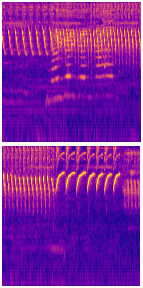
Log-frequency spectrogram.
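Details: Canary song, described as a vigorous long-firing singer suited to train young canaries: fast rapid trills around high pitch, a buzzy rolling phrase, then a string of loud downward-swooping whistled notes.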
